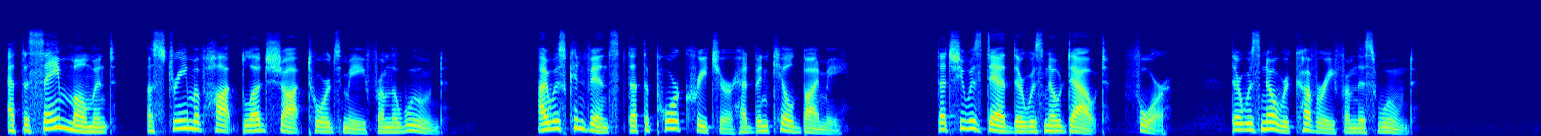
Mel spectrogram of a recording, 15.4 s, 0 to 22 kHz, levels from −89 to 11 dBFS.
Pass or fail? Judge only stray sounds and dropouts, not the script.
pass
